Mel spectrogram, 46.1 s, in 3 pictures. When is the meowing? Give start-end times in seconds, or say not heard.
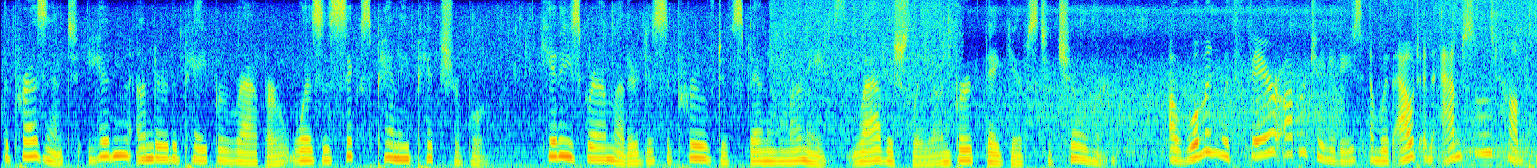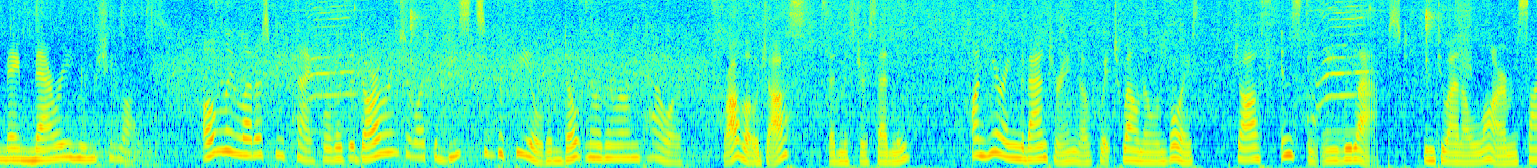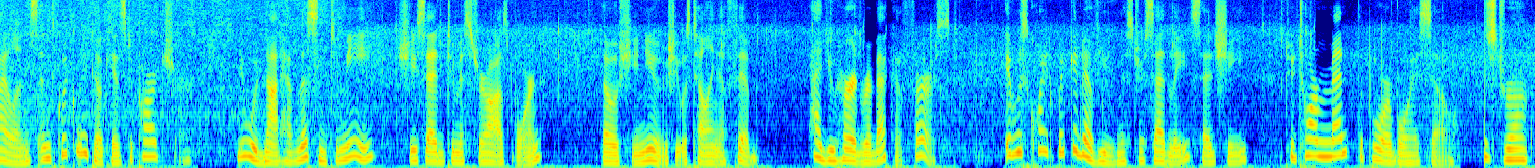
18.2-19.7, 28.4-30.1.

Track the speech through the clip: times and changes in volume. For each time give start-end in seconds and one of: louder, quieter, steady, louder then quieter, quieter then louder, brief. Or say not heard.
0.0-16.8 steady
17.4-46.0 steady.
